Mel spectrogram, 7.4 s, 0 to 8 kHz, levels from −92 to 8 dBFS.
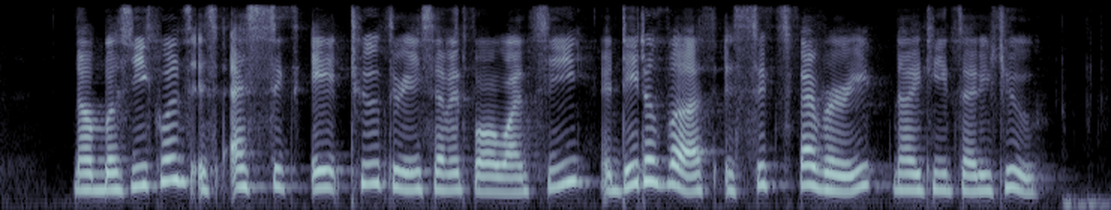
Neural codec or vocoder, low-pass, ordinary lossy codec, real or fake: codec, 44.1 kHz, 7.8 kbps, Pupu-Codec; 7.2 kHz; none; fake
